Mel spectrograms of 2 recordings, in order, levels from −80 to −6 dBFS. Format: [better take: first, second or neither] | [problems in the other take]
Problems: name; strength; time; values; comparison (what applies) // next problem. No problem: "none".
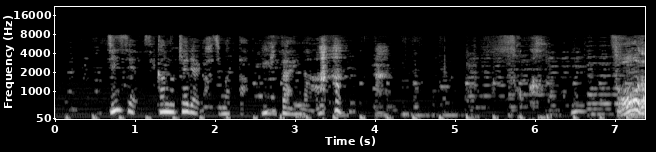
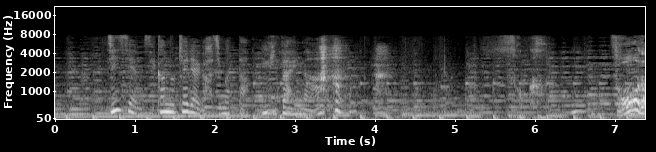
second | noise reduction (classical method spectral subtraction)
